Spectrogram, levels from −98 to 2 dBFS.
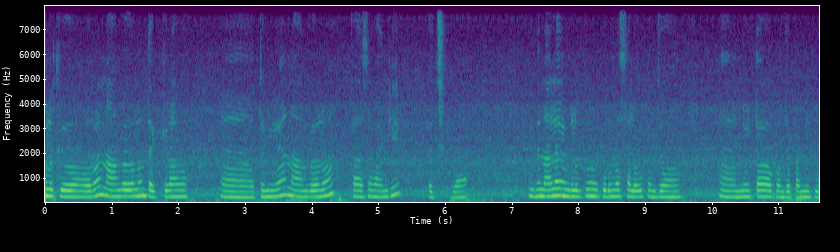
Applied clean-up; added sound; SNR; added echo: none; none; none; none.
